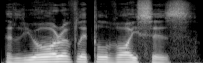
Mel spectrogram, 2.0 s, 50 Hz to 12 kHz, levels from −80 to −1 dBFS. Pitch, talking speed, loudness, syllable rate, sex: 120 Hz, 145 wpm, -15 LUFS, 3.8 syllables/s, male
